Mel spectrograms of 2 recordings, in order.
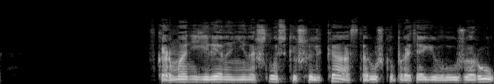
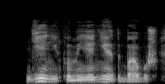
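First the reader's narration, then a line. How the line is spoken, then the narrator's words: Plain. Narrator (Russian): сказала Елена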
